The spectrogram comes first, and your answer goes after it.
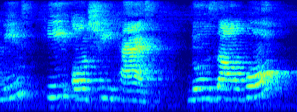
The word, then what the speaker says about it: nous avons: Nous avons. That means this S will be pronounced if it is followed by a vowel, and it will pronounce together.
